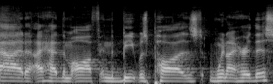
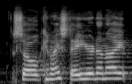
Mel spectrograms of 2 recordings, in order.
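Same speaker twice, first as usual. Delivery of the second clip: higher, oblivious stranger voice; shameless stranger; 8 semitones higher than usual. Retold or imitated. Intruder asks to stay the night, higher shameless voice. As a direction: ask with no shame at all. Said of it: "Just so not self-aware".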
